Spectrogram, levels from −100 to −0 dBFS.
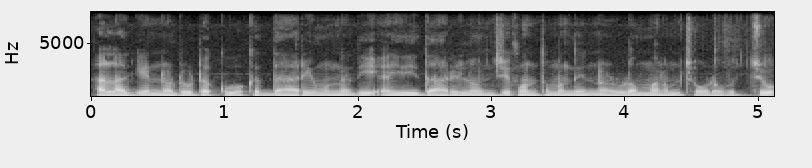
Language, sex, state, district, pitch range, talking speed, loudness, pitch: Telugu, male, Andhra Pradesh, Chittoor, 110-115 Hz, 140 wpm, -20 LUFS, 110 Hz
